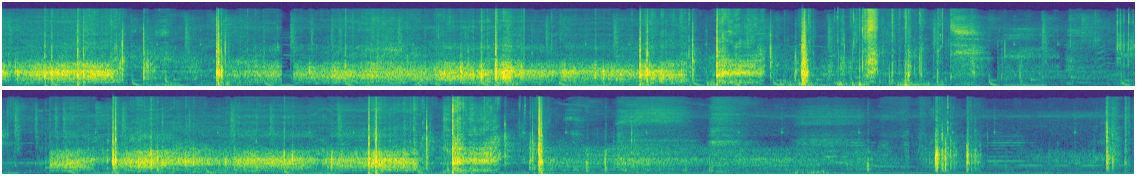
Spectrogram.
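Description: Skateboard wheels rolling on smooth concrete, with sharp clacks of the board popping, the trucks and deck grinding and sliding on a ledge, and landings. The run happens twice: about ten seconds of rolling and clacks, a short lull, then about five seconds more, with a last clack near the end.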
